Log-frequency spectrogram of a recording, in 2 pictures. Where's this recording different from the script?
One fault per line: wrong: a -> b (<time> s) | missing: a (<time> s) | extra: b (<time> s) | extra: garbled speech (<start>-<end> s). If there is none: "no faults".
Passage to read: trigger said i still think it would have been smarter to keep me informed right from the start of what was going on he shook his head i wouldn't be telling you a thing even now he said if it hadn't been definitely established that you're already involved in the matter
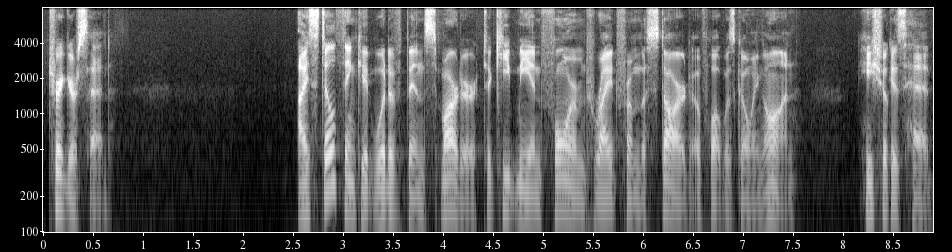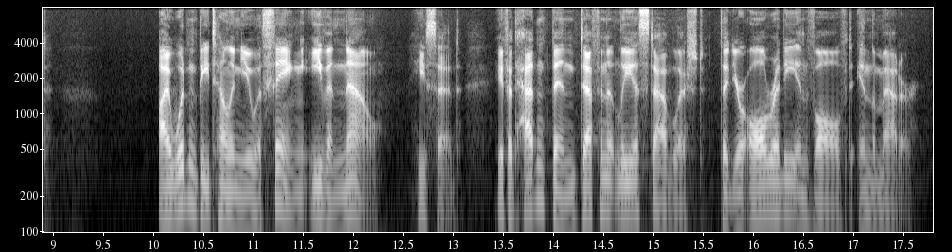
no faults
